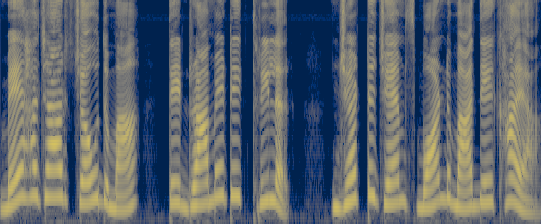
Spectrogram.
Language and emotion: Gujarati, neutral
